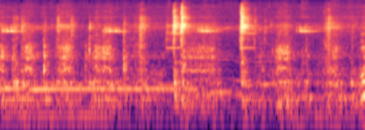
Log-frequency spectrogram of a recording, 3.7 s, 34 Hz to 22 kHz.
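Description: A Cricut Explore Air 2 cuts cardstock with a quiet mechanical whir, a low motor hum broken by repeated ticking clicks and short carriage movements, heard faintly at close range.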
